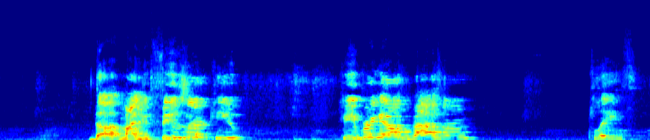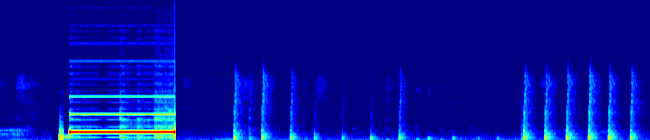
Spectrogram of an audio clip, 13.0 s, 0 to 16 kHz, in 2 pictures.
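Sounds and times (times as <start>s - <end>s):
loud test-tone beep: 7.1s - 8.3s.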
